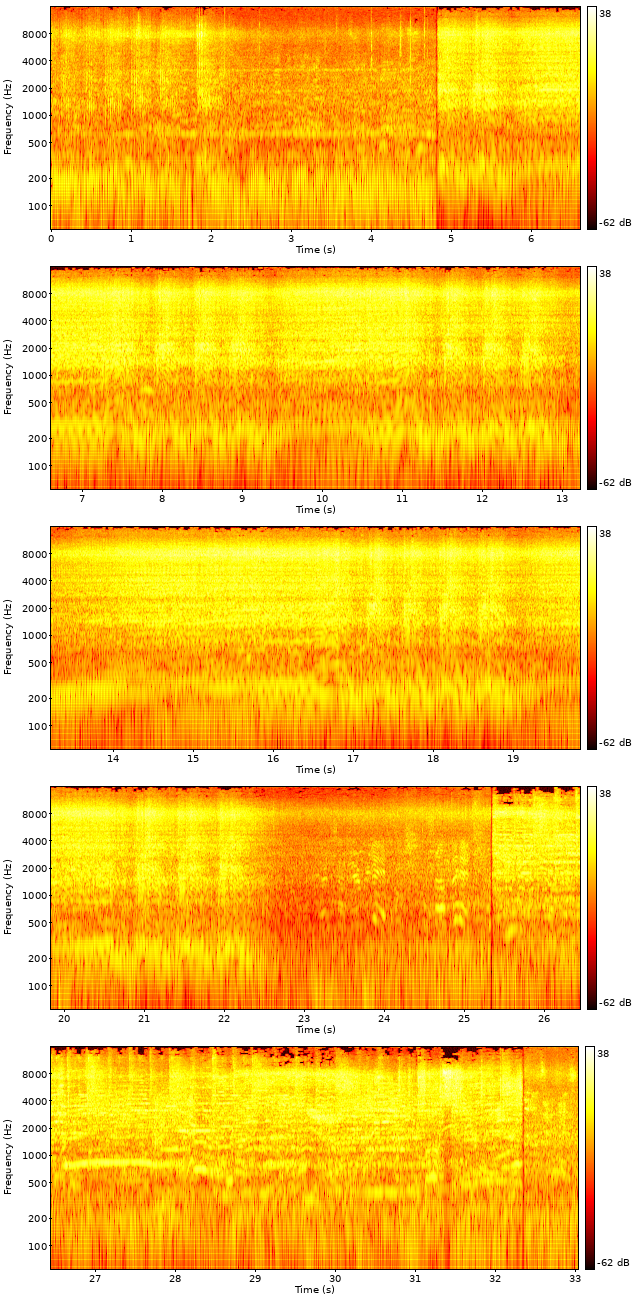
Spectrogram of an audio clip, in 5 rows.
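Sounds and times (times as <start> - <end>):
motorbike engine revving: 0.0 - 33.0.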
